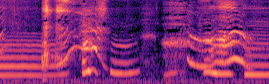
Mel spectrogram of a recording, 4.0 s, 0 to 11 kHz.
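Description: Baby vocalising with drawn-out, wavering cooing and squealing calls: one long held note, then a few rising glides and a longer wobbling call. A sharp knock comes about 0.7 s in.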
